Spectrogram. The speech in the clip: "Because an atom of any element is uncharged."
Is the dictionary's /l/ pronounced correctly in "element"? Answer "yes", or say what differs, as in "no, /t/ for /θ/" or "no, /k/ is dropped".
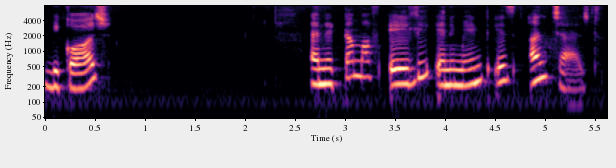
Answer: no, /n/ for /l/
